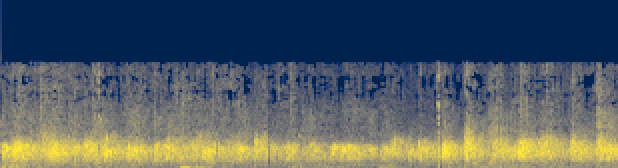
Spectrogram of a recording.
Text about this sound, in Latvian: Un aplausi negribēja rimties, mīļie.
